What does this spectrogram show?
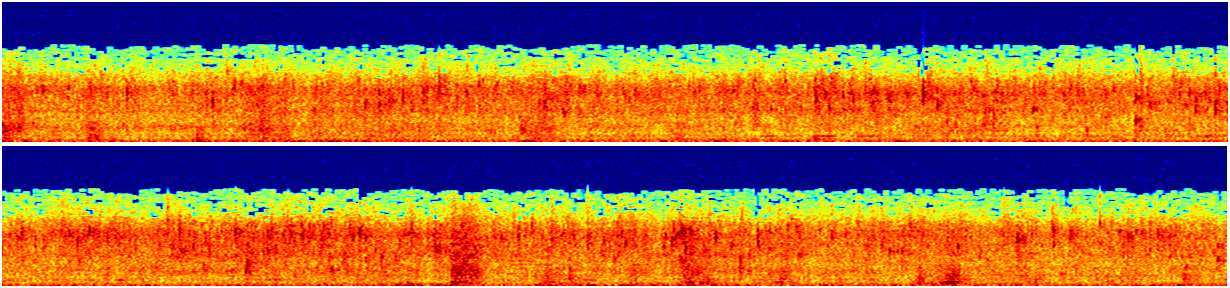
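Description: Cornmeal-coated green tomato slices frying in hot grease in a skillet: a steady sizzle with many small crackles.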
